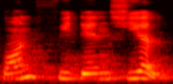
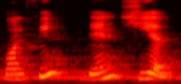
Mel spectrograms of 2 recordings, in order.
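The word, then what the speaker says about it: confidential: उच्चारण होता है शियल ये जहां पर भी टी आईल होगा वहा पर हम इसका उच्चारण शियल करेंगे यल यानी कॉन्फिडेंशियल कॉन्फिडेंशियल कॉन्फिडेंशियल कॉन्फिडेंशियल कॉन्फिडेंशियल तो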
